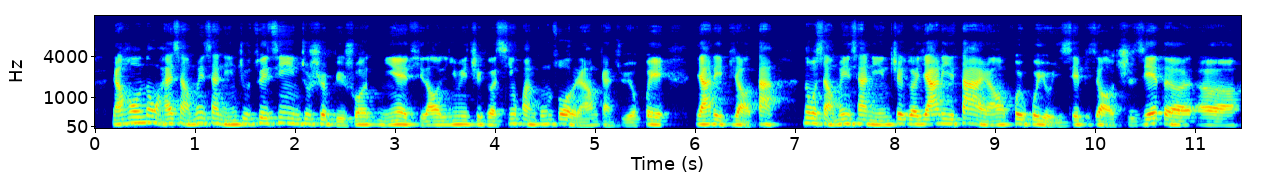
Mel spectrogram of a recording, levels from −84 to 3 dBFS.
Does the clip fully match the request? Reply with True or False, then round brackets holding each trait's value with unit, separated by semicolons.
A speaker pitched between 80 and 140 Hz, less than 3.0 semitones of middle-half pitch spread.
False (135 Hz; 4.1 semitones)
